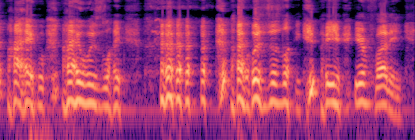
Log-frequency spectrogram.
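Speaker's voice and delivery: laughing. Real, not acted. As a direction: let the laughs break through the words. Laughing at friend's claim.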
